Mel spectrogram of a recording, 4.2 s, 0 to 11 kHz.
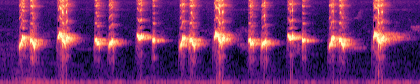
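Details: Natural morning song of a trucukan, the yellow-vented bulbul, in fast 'ropel' style used to train young birds. Steady series of ten bright two-part whistles, each dipping in pitch, spaced about every 0.4 seconds, with a faint low rumble.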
